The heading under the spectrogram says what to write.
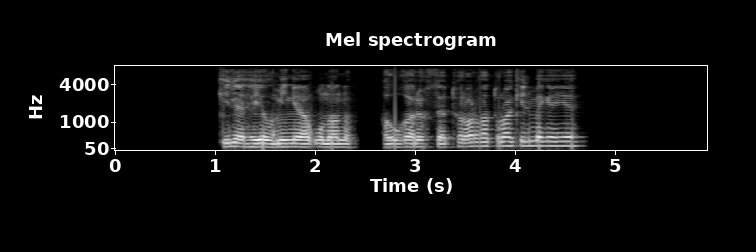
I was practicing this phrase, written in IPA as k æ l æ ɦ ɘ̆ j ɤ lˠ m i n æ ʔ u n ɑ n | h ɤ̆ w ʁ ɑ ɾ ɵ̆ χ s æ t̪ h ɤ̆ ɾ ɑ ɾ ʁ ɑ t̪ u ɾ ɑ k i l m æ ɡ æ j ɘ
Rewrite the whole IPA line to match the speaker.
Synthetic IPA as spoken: k i l æ ɦ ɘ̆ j ɤ lˠ m i ŋ æ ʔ u n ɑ n | h ɤ̆ w ʁ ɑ ɾ ɵ̆ χ s æ t̪ h ŏ ɾ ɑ ɾ ʁ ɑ t̪ u ɾ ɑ k i l m æ ɡ æ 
